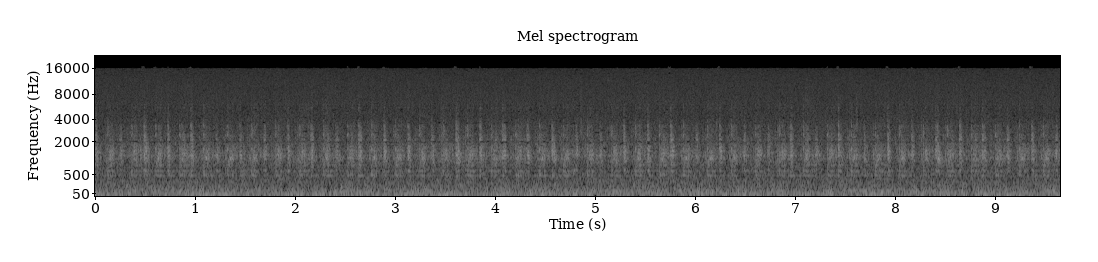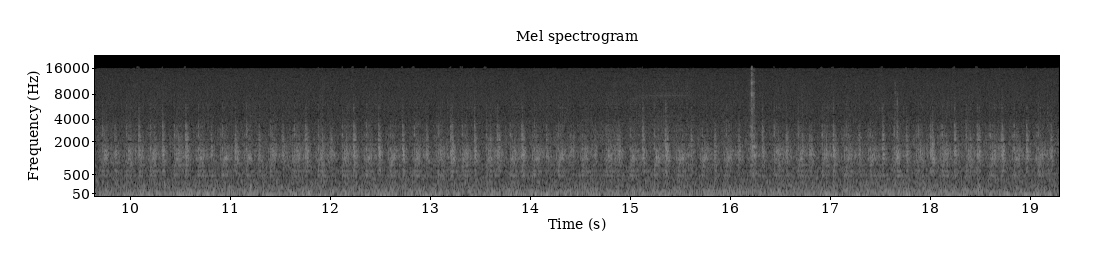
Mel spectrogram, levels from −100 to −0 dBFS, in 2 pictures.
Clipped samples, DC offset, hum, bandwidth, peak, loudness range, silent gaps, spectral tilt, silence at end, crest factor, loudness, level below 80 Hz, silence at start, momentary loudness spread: under 0.1%; under 0.1%; none; 16.5 kHz; -24 dBFS; 0 LU; none; -2.5 dB/octave; 0 s; 24 dB; -48 LUFS; -56 dBFS; 0 s; 2 LU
